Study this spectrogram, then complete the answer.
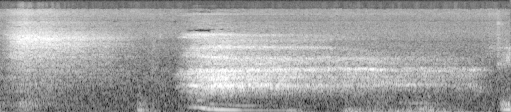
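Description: One slow, full breath taken during a beginner yoga flow, a soft sighing inhale and exhale over a faint steady hiss, quiet and close.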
